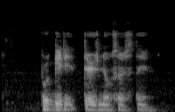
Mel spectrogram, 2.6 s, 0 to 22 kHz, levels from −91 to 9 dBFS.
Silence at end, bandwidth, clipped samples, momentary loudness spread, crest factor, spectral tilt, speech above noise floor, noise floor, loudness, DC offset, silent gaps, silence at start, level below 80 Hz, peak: 0.3 s; 7.4 kHz; under 0.1%; 11 LU; 20 dB; -5 dB/octave; 39 dB; -72 dBFS; -33 LUFS; under 0.1%; none; 0.6 s; -64 dBFS; -14 dBFS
